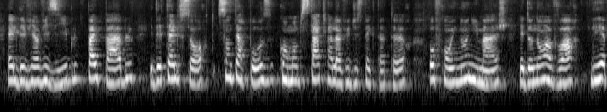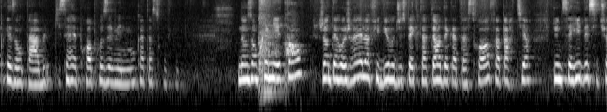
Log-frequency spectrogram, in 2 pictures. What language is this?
French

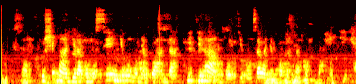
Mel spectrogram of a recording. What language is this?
Kinyarwanda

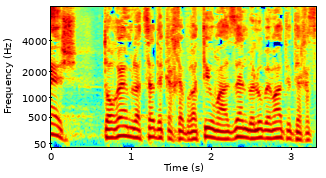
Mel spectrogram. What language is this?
Hebrew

